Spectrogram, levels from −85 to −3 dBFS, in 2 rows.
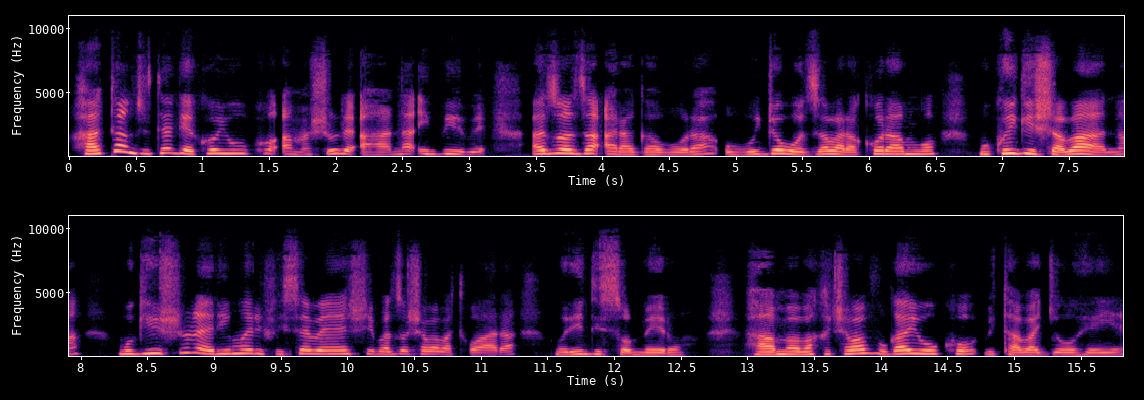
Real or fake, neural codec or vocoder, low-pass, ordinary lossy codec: fake; autoencoder, 48 kHz, 32 numbers a frame, DAC-VAE, trained on Japanese speech; 9.9 kHz; AAC, 48 kbps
